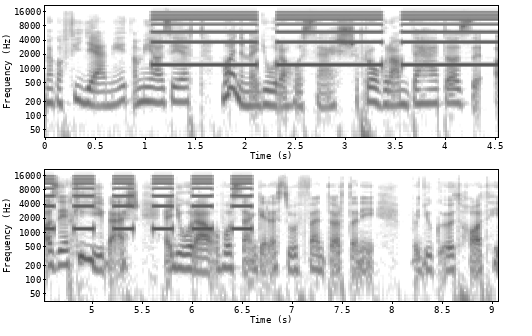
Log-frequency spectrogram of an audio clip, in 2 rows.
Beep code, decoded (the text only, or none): 3 long, 5 short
